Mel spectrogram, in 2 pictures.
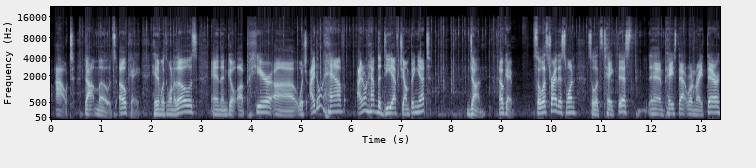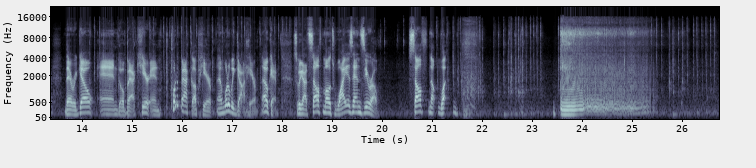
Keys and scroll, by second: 0.0-15.5 typing, 7.8 ctrl+c, 8.1 ctrl+c, 12.1 ctrl+c, 13.8 ctrl+a, 14.1 ctrl+c, 14.5 Up, 15.7 ctrl+u, 17.4-18.3 typing, 20.9-22.4 typing, 22.2 ctrl+c, 22.6 ctrl+u, 22.7 ctrl+u, 23.2 ctrl+u, 24.3-26.4 typing.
